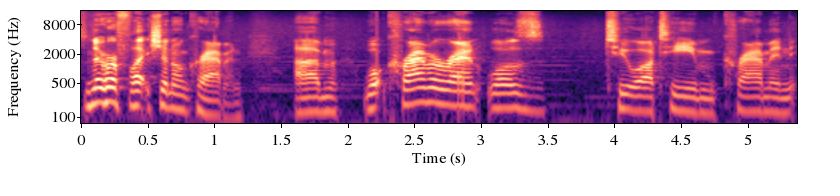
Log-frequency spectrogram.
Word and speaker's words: Cramorant: So we're just gonna carry on looking for our Lotads and our Cramorants. And I am deliberately mispronouncing that for someone. It's Cramorant, not Craminrant, but it's because of Cramin in the chat.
